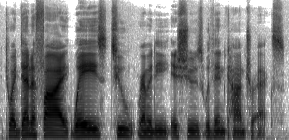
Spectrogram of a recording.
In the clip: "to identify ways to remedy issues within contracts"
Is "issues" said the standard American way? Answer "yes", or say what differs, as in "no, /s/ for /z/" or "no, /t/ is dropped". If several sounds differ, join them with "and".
yes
